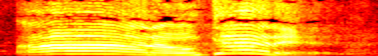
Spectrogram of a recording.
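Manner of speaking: loud, high comic incredulity; exaggerated bafflement. Preacher puzzles over the strange pulpit voice, loudly baffled. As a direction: stretch the last phrase in a high mock wail.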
